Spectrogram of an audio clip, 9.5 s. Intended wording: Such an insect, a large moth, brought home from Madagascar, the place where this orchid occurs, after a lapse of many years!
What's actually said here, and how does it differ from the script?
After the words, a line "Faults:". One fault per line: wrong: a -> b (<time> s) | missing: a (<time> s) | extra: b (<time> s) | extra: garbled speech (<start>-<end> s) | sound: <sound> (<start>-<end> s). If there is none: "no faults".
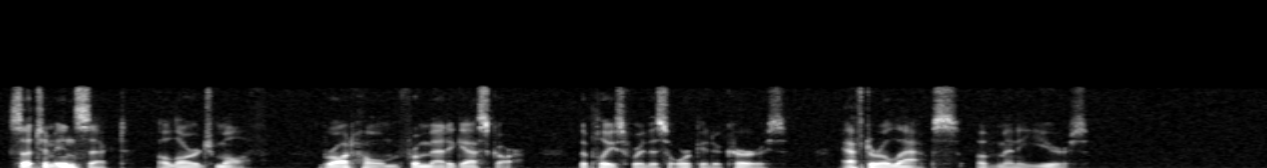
Such an insect, a large moth, brought home from Madagascar, the place where this orchid occurs, after a lapse of many years!
Faults:
no faults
